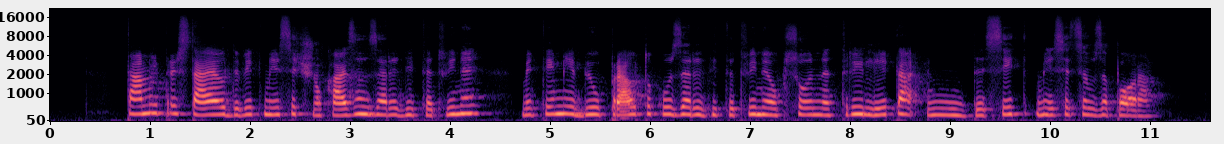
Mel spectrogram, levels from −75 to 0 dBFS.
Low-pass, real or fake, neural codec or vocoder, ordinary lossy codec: 19.8 kHz; fake; autoencoder, 48 kHz, 32 numbers a frame, DAC-VAE, trained on Japanese speech; none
